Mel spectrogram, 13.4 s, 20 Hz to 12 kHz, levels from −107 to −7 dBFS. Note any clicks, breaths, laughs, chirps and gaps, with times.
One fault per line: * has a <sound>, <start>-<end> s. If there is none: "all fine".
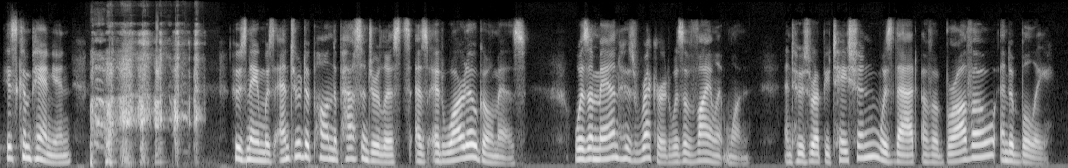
* has a laugh, 1.1-2.7 s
